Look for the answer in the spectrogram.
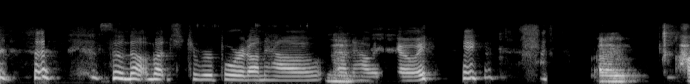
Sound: laughing

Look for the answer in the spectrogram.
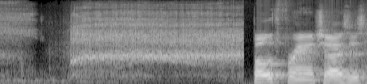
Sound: Gollum roaring

